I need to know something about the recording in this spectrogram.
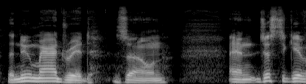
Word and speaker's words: New Madrid: Earlier, I referred to the earthquake zone in the Midwest as the New Madrid zone. Of course, that's my European background, and you pronounced it correctly, which in fact I did know. I did know how to pronounce it. It just slipped my mind.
